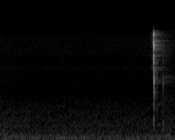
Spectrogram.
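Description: Near silence (room tone), broken near the end by one short, sharp click.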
